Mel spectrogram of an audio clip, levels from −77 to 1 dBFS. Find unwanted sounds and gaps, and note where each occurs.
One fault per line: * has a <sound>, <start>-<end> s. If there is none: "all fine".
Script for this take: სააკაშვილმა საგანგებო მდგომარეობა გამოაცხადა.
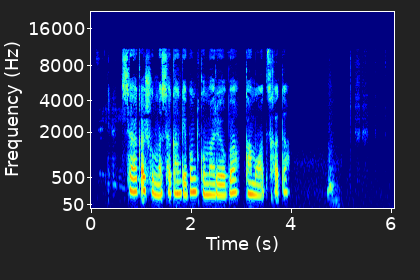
* has a whoosh, 4.7-5.0 s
